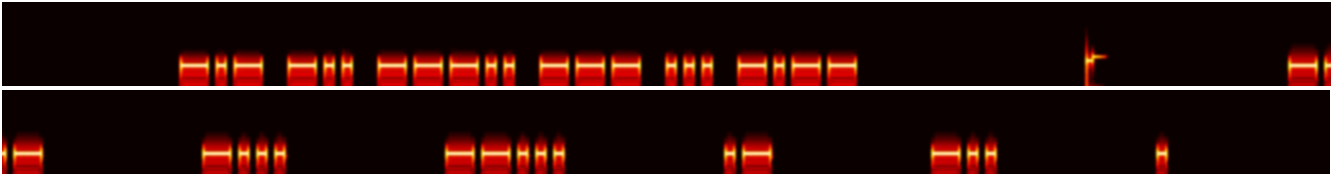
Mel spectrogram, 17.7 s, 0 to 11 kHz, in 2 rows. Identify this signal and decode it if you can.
Morse code, heard as a keyed tone, about 20 wpm, spaced as for 10 wpm, 700 Hz. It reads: KD8OSY KB7ADE
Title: USA Call Signs - 6 Characters - 6x Character Spacing - 20wpm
